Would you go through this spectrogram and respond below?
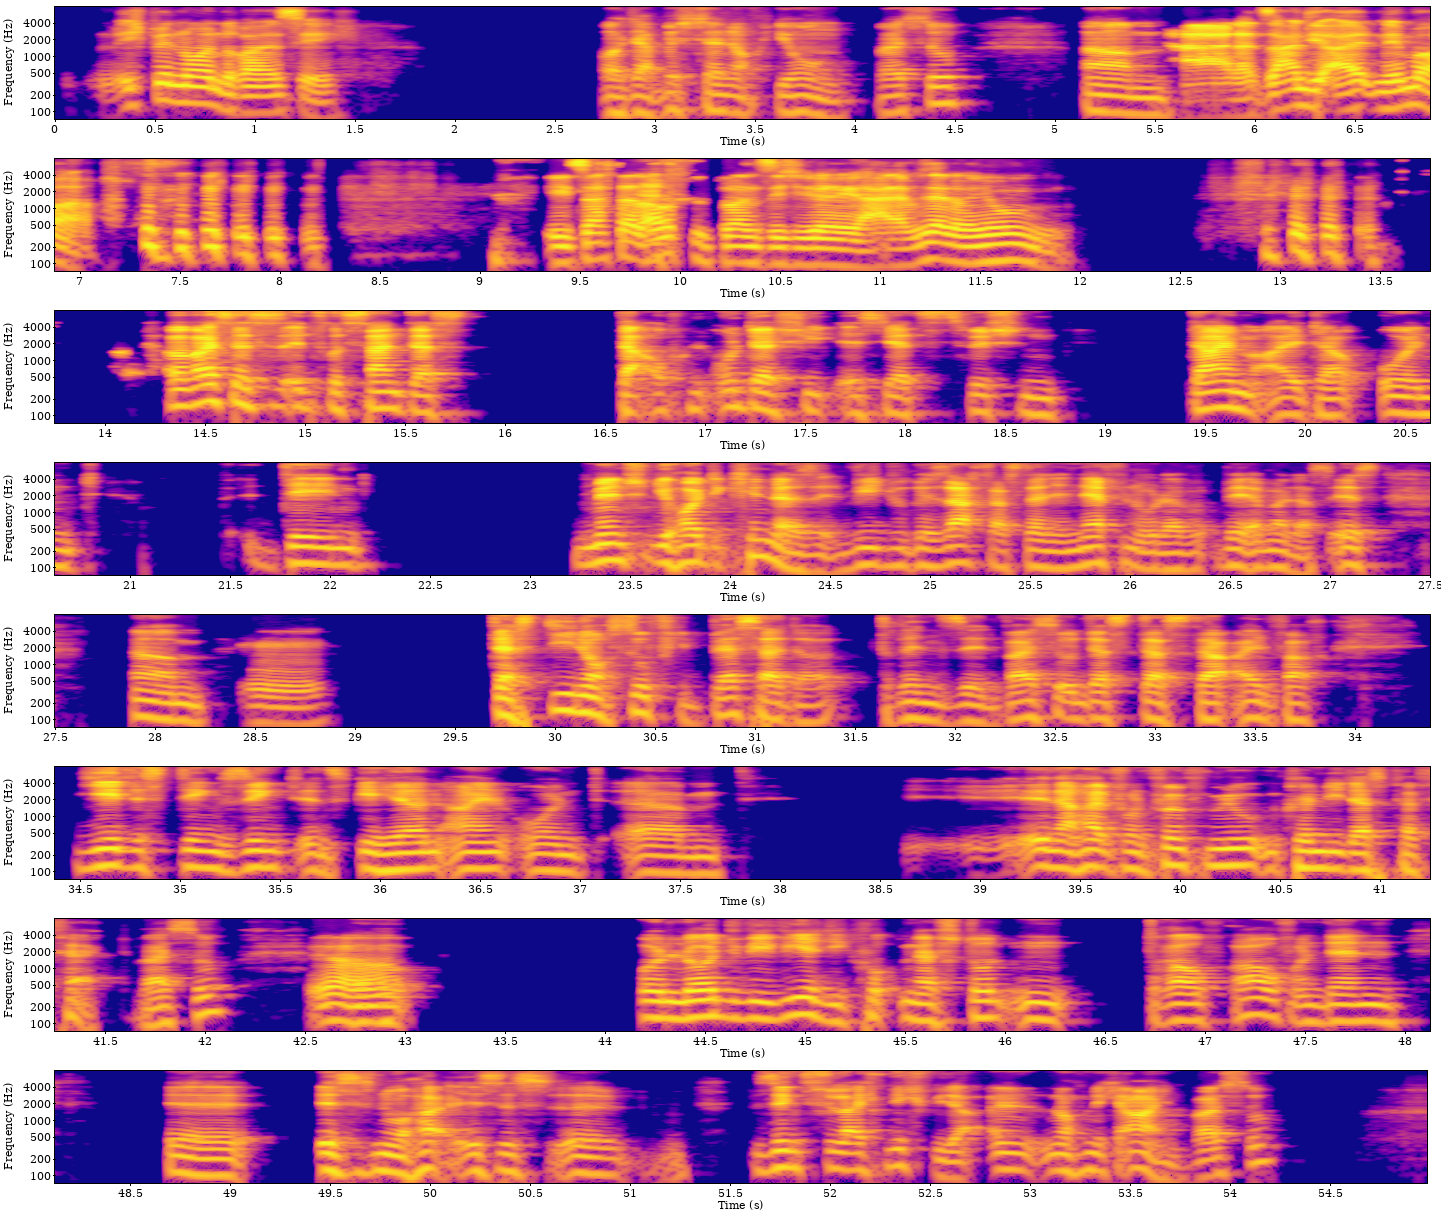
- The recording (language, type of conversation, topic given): German, unstructured, Welche wissenschaftliche Entdeckung findest du am faszinierendsten?
- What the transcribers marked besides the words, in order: other background noise; chuckle; laughing while speaking: "Ja"; laugh; "darauf" said as "drauf rauf"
